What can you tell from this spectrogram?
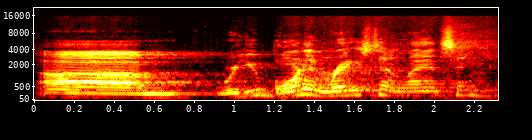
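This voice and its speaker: A man's voice: on the high side, lively intonation, unhurried, a bit bright. A man from a church congregation asking a mayor questions, polite and a little hesitant. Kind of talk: informal questioning. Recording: roomy echoey church hall, faint noise.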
